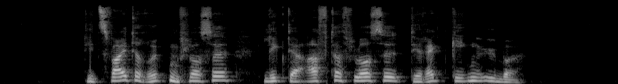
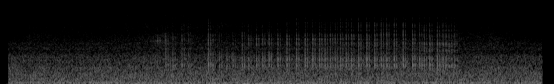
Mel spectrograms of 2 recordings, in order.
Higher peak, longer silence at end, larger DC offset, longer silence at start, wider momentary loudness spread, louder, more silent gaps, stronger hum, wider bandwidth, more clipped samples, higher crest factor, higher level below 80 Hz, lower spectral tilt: first, -8 dBFS vs -24 dBFS; first, 1 s vs 0.1 s; neither; first, 0.85 s vs 0.05 s; first, 10 LU vs 4 LU; first, -27 LUFS vs -43 LUFS; neither; neither; second, 16.5 kHz vs over 20 kHz; neither; about the same, 18 dB vs 18 dB; second, -68 dBFS vs -50 dBFS; about the same, -5.5 dB/octave vs -5 dB/octave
